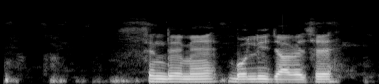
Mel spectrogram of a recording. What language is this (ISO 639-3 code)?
gig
